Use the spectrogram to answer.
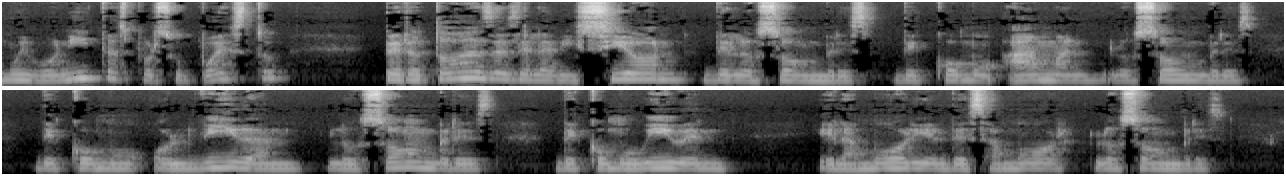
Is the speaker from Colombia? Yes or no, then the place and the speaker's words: yes; Colombia; now in Barcelona, Spain; Vivo en Barcelona, aunque soy de Colombia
